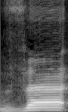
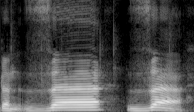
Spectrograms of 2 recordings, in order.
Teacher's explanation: জিহ্বার আগা সামনে নিচের দাঁতের আগার সাথে লাগাইয়া মৌমাছির আওয়াজের ন্যায় এই হরফটার আওয়াজ আপনার মুখ থেকে বের হবে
